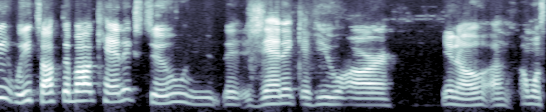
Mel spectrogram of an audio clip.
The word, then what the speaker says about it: Canik: of the firearm is CANIK, right? And in English, we pronounce CANIK as Canik, okay? Well, in Turkey, they pronounce the C like a J, right? So they pronounce it as Janik, right?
